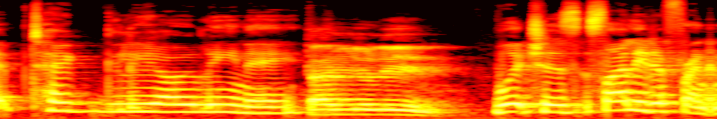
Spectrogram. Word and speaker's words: tagliolini: Tagliolini.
